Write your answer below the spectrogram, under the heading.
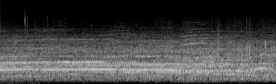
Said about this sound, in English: Many in the crowd chanted, four more years and stop the steal.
